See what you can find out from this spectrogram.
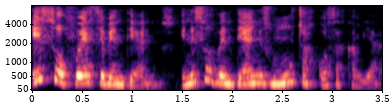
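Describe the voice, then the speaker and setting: Someone with a Brazilian accent talks at a moderate pace with lively intonation. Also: woman. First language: Portuguese (speaking Spanish). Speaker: menopause expert guest. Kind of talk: podcast interview.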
